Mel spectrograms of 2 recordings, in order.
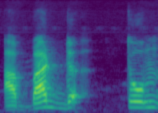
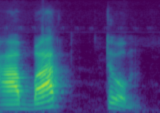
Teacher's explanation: Jadi bukan dal yang lebih terdengar suaranya, tapi huruf ta-nya. · Jadi ketika membaca menghadapi ta, qalqalahnya harus hilang, wajib hilang, ya. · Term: idgham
